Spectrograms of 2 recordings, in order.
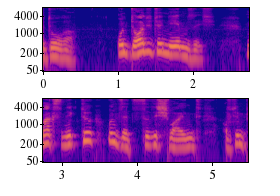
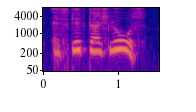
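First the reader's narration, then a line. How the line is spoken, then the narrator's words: Whispered. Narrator (German): flüsterte sie ihm zu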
